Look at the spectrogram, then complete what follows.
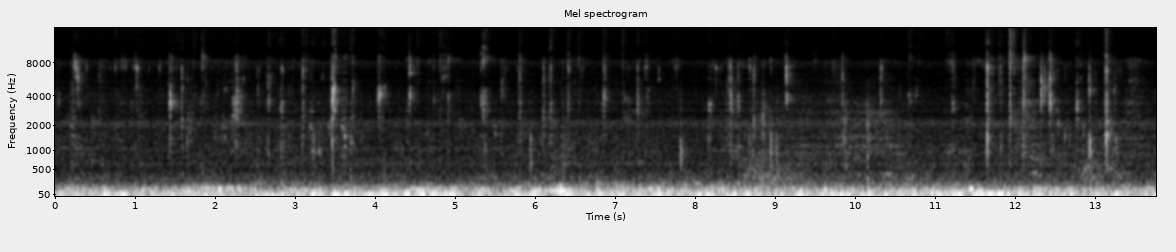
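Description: British shorthair kitten chewing chopped raw meat from a plate: faint, irregular small wet clicks of its teeth and tongue.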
